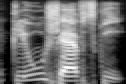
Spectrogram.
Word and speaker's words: Klyuchevskoy: इसका प्रोनाउंसिएशन है clue chef ski. Clue chef ski स्कय नहीं है स्की है।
